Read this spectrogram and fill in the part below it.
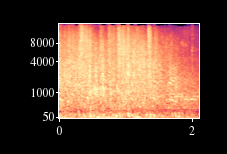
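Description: Volley of gunfire in Total War: Warhammer III, a dense, continuous crackle of massed shots that holds steady for about two seconds at moderate level, with voices faintly underneath.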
